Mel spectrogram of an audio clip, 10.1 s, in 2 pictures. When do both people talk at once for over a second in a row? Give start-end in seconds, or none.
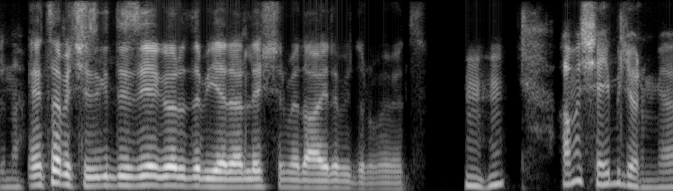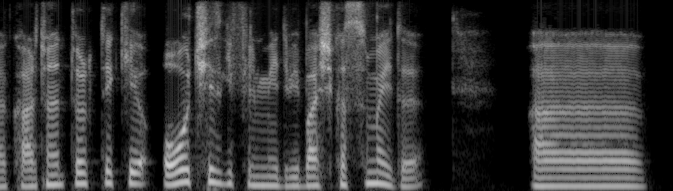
none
